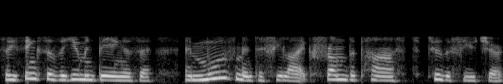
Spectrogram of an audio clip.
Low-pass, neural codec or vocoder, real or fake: 3.6 kHz; none; real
